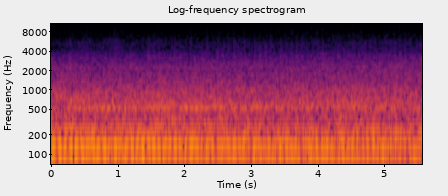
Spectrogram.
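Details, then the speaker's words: 1963 GE F15W13 three-speed electrically reversible box fan on low, motor just reaching steady running speed, sitting on a rug; low steady hum with faint even mains tone, no rattle or scrape: smooth quiet normal running. "This thing is motionless and you can't hear it run. It sounds like it's just now up to the low RPM. It's not gaining speed anymore. It's just kind of running at a steady speed now."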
